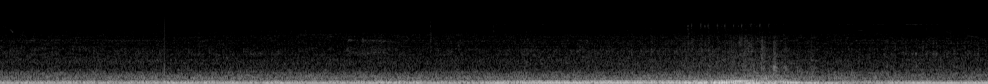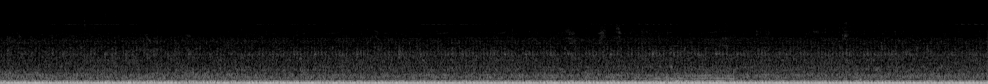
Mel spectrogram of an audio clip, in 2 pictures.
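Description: A vehicle engine running at idle, a steady low rumble, swelling louder for a few seconds in the middle before settling back.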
